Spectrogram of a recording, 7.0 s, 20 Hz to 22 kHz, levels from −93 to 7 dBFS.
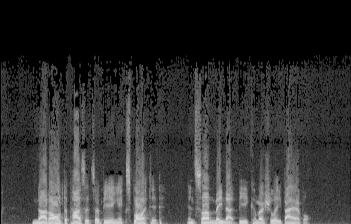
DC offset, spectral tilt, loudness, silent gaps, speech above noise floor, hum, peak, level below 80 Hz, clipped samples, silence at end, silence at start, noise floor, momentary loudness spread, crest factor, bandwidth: under 0.1%; -6 dB/octave; -13 LUFS; none; 39 dB; none; 0 dBFS; -40 dBFS; under 0.1%; 0.85 s; 0.65 s; -51 dBFS; 12 LU; 14 dB; 15.5 kHz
